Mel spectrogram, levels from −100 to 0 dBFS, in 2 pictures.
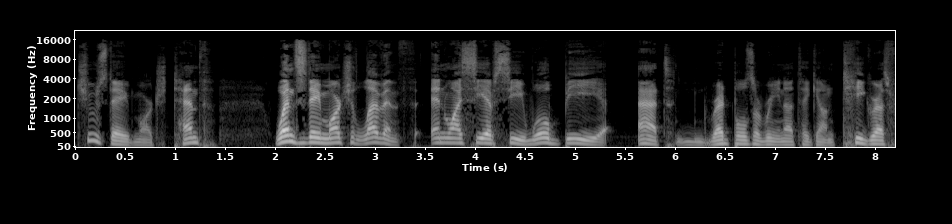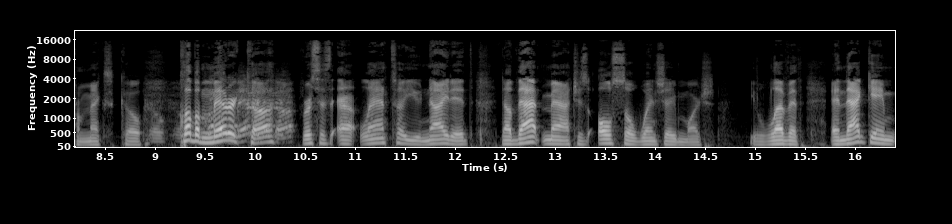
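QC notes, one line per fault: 8.89–10.43 s, feedback echo between two devices: speech returns roughly every fifth of a second, up to about 9 dB below the voice, as a second device in the room replays the call into the microphone and the echo canceller cannot remove it. Repeats show as evenly spaced, fading copies on the waveform and spectrogram.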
